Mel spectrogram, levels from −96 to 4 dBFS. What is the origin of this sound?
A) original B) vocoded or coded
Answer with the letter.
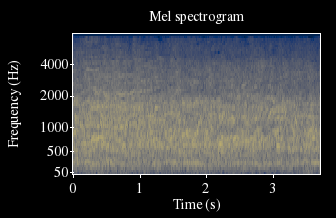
A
